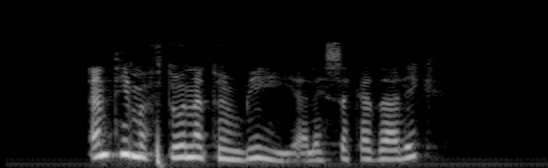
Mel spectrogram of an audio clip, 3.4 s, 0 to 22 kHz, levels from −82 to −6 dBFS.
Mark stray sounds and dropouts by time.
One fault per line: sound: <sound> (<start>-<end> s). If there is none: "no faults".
no faults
